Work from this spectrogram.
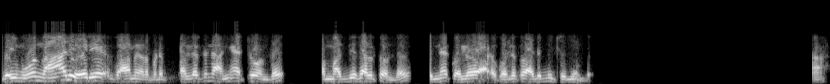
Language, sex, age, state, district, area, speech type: Malayalam, male, 45-60, Kerala, Kollam, rural, conversation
